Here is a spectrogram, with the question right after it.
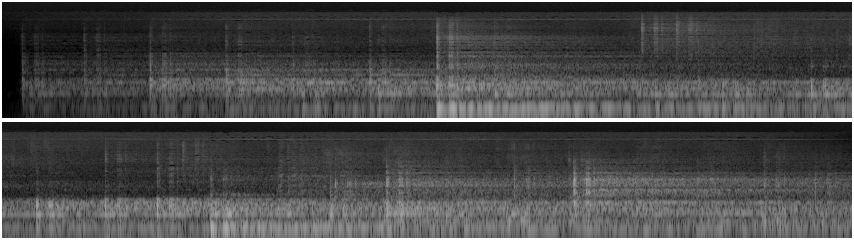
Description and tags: Sound of footsteps echoing indoors.
echo, Footsteps, ReaPitch, Stereo, Verbate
